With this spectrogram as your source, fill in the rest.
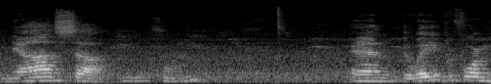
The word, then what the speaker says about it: nyasa: After you do your tilak and achama, then it's called nyasa, N-Y-A-S-A. No, it's spelled nyasa, with two long A's.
